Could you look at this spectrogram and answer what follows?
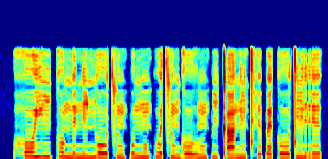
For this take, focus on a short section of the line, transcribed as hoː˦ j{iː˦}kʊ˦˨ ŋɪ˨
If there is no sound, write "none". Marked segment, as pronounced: iː˦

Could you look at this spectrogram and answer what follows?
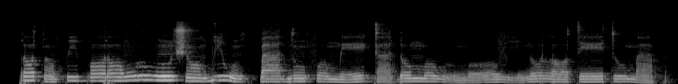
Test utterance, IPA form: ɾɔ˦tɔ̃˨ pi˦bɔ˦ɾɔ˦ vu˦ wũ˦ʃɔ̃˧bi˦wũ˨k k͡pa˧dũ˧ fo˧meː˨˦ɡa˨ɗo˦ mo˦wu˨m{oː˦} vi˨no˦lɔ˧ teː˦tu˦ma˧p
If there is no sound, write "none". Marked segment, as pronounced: oː˨˦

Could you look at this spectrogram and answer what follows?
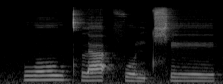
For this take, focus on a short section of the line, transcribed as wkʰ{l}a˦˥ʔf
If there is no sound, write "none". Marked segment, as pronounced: l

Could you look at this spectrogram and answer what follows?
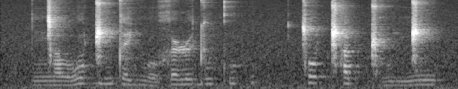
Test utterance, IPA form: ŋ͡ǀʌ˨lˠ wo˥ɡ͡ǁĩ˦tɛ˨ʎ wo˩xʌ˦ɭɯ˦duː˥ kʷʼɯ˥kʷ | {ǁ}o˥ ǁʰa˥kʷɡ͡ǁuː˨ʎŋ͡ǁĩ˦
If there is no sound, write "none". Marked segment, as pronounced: ǀ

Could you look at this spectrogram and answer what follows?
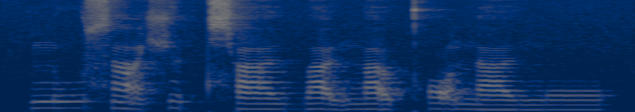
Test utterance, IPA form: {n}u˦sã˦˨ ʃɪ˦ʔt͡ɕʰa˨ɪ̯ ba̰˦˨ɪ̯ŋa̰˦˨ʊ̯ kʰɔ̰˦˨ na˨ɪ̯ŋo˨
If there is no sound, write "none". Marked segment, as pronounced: n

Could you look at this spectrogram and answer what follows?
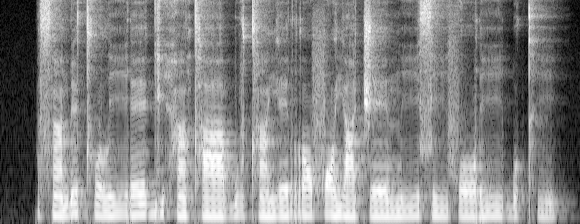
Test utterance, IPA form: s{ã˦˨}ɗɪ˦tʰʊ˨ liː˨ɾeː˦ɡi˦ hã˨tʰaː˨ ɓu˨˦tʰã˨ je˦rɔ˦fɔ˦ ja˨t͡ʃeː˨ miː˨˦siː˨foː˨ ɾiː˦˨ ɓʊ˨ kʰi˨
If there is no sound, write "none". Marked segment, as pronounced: ã˨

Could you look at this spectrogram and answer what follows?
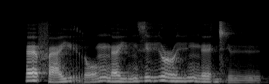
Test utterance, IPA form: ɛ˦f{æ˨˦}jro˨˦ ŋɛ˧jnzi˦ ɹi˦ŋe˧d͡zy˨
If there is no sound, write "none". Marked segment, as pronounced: æ˨˦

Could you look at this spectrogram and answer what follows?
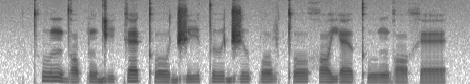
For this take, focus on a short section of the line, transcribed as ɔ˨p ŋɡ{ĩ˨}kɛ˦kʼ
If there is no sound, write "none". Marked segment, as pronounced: i˨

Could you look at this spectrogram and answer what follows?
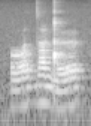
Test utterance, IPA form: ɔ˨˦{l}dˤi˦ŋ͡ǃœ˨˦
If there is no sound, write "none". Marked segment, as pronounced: l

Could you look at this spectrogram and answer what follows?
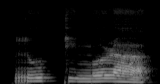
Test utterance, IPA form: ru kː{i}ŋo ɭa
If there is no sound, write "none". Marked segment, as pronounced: i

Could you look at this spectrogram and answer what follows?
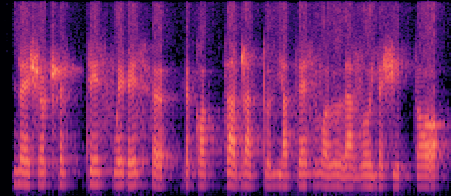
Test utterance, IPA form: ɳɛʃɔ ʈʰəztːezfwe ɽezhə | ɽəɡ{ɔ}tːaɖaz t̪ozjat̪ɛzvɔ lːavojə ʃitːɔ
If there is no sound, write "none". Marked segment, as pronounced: ɔ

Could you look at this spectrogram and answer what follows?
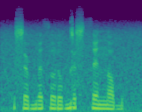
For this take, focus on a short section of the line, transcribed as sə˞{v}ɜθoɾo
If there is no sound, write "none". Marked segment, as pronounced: b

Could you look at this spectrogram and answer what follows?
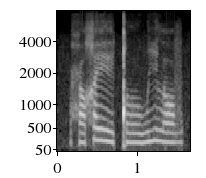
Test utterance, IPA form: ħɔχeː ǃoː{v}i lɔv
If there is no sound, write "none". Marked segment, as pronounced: w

